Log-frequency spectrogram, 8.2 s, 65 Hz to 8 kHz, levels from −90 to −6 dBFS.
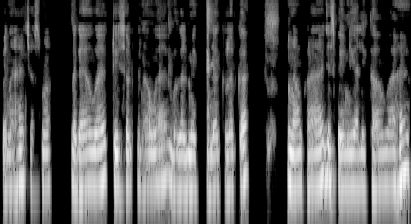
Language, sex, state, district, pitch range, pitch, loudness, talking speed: Hindi, male, Bihar, Purnia, 145-160 Hz, 150 Hz, -22 LUFS, 180 wpm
